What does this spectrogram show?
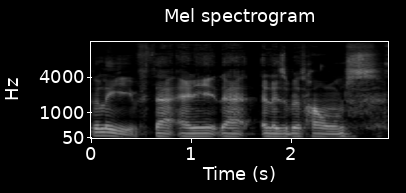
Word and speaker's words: Holmes: to pronounce Sherlock Holmes I can pronounce it Holmes take the lell out if you don't want it to be a w Class Clown 4 is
